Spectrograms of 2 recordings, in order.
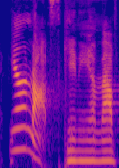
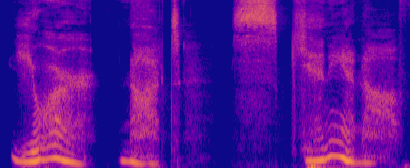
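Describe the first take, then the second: First: It is said in a put-on cartoon voice. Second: It is said in a put-on sexy voice. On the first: "or maybe you say it in a cartoon voice" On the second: "then you say it in the most sexy voice possible"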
